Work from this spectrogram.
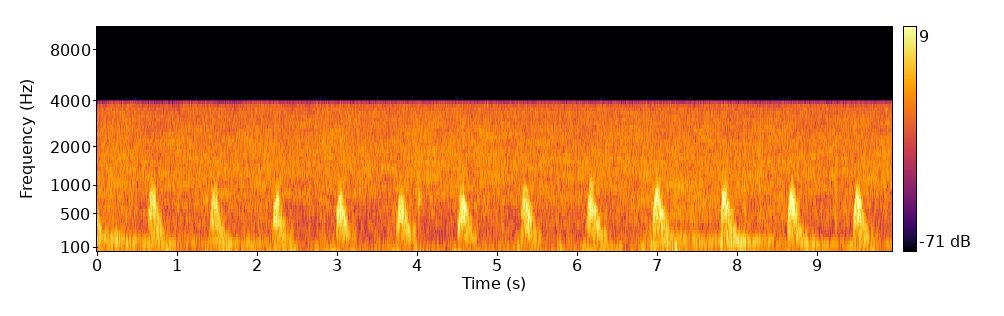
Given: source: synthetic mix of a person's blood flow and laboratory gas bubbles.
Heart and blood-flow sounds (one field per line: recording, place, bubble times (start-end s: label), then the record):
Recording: Doppler ultrasound of blood flow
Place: subclavian vein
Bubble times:
no bubbles
From the record:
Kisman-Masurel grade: 000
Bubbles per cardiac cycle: 0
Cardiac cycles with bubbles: 0%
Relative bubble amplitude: no bubbles discernible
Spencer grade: 0 (complete lack of bubble signals)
